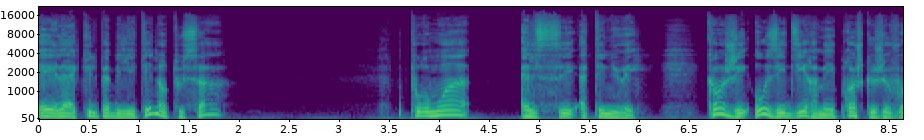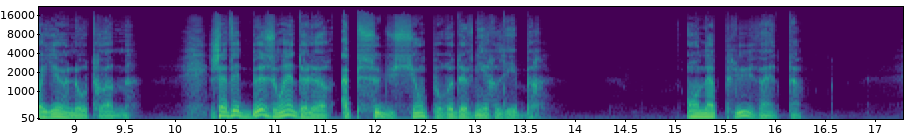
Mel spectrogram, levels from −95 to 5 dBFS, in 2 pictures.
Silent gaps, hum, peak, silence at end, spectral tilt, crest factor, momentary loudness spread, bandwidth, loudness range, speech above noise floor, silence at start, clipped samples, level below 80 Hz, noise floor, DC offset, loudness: none; none; -8 dBFS; 1 s; -6 dB/octave; 18 dB; 12 LU; 17 kHz; 5 LU; 49 dB; 0 s; under 0.1%; -44 dBFS; -73 dBFS; under 0.1%; -25 LUFS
